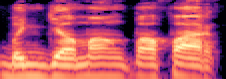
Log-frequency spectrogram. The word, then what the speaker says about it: Benjamin Pavard: Nah, gimana lo akhirnya ngelihat rumor Benjamin Pavard yang katanya diisukan masuk ke radar beberapa klub besar termasuk Barca dan juga MU? – Iya, menurut gue BTW bacanya harus ala Prancis ya, Benjamin Pavard.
